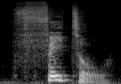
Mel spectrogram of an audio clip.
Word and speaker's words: fatal: Fatal, fatal. Now notice the sound of the letter A's here. There are two letter A's and they're both different.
